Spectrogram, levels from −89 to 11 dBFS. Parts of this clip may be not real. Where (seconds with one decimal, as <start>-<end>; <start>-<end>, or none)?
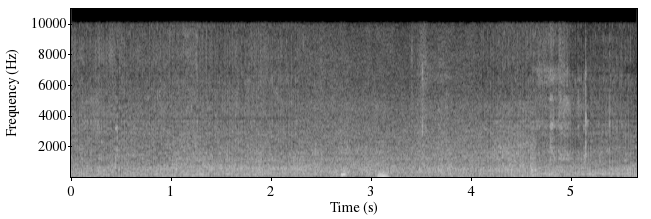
0.0-2.3; 4.1-5.7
